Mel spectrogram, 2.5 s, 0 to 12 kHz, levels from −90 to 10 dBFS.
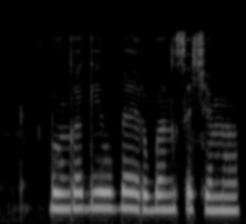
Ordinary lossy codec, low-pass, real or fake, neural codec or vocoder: none; 7.2 kHz; fake; codec, 16 kHz, 16 kbps, FunCodec, trained on LibriTTS, 50 frames a second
